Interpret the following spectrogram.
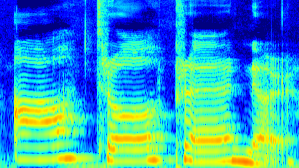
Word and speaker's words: entrepreneur: Certainly, the pronunciation of entrepreneur is as follows. Entrepreneur.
